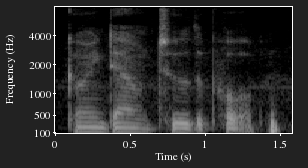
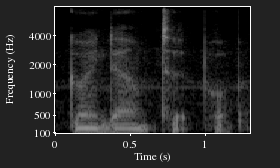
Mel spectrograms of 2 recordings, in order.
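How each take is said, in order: First: Every word is said in full. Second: 'The' is dropped and 'to' is clipped short. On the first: "going down to the pub would be shortened to" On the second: "and then finally to"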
